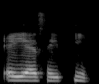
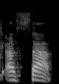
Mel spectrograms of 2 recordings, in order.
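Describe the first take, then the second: First: It is said letter by letter. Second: It is said as a single word. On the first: The speaker calls it right. "it should be pronounced like ASAP" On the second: The speaker calls it wrong. "I've heard like people saying like ASAP, but no"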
